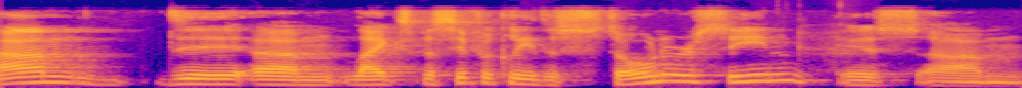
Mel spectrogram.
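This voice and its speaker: A man's fairly high voice with a Flemish accent, very wide pitch swings and a very slow pace. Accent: Flemish Belgian English. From Belgium, Antwerp area (Flemish). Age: 40s. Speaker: metal band musician. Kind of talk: casual interview chat. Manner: halting, many fillers and repetitions.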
